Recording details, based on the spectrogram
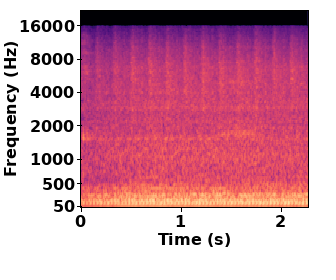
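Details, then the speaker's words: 2005 Ford Super Duty, 6.8L Triton V10 petrol, at idle: deep steady rumble with a faint quick regular puffing tick; owner suspects an exhaust leak, shops say engine noise, and a stethoscope found nothing. "That's what I think is an exhaust leak. The exhaust shops tell me it's definitely not the exhaust that's leaking and that it's an engine noise."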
